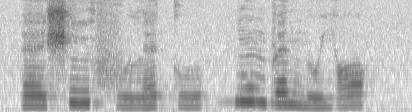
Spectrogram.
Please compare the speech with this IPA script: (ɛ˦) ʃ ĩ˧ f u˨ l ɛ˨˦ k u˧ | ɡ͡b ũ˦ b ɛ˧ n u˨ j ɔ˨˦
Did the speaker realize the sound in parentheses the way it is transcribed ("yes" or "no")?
no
